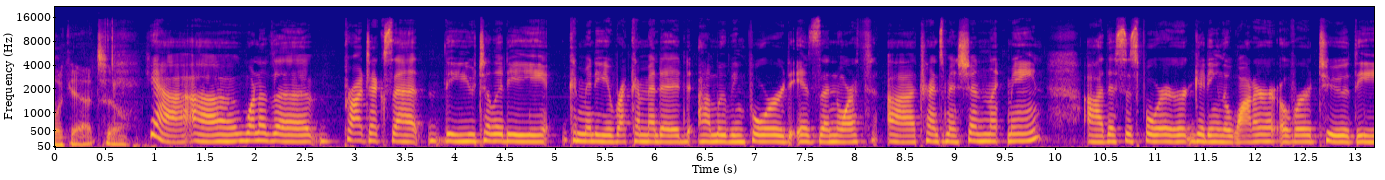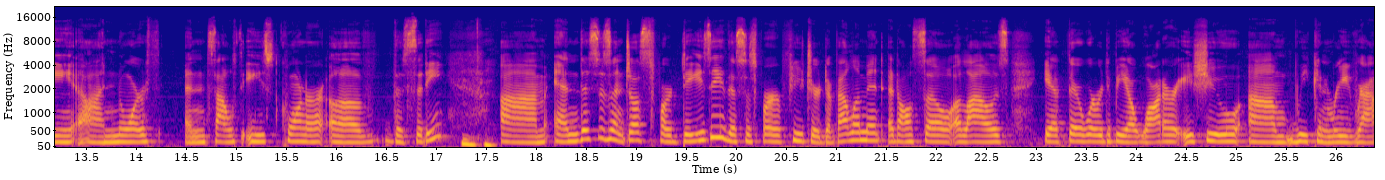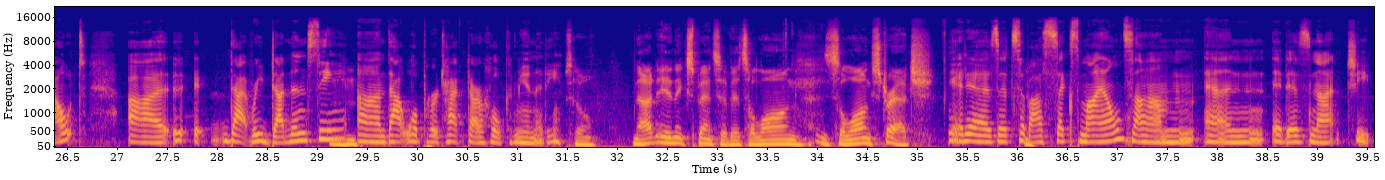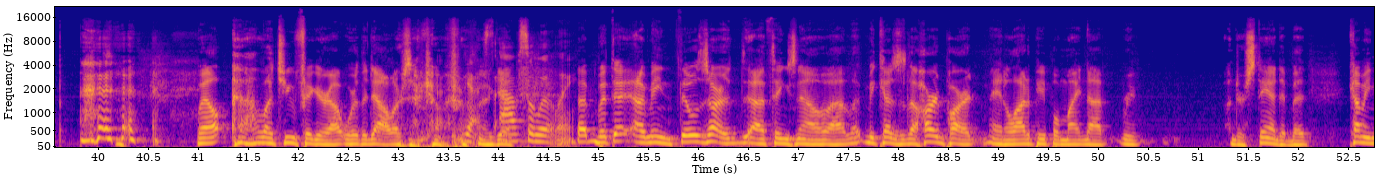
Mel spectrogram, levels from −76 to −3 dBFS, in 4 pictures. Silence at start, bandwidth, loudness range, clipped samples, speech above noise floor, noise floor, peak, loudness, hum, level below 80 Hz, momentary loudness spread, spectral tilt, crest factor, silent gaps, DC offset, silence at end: 0 s; 16 kHz; 2 LU; under 0.1%; 31 dB; -47 dBFS; -2 dBFS; -17 LUFS; none; -38 dBFS; 5 LU; -5 dB/octave; 14 dB; none; under 0.1%; 0 s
